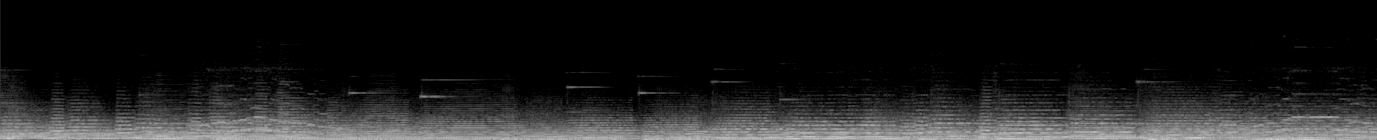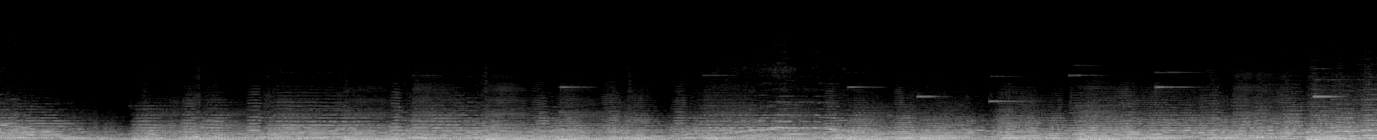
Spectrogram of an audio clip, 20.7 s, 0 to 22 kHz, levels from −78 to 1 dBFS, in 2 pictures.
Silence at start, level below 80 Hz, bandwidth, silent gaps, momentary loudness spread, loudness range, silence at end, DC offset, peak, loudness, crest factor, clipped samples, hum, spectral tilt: 0 s; -46 dBFS; 11.5 kHz; none; 5 LU; 3 LU; 0 s; under 0.1%; -8 dBFS; -24 LUFS; 16 dB; under 0.1%; none; -6.5 dB/octave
